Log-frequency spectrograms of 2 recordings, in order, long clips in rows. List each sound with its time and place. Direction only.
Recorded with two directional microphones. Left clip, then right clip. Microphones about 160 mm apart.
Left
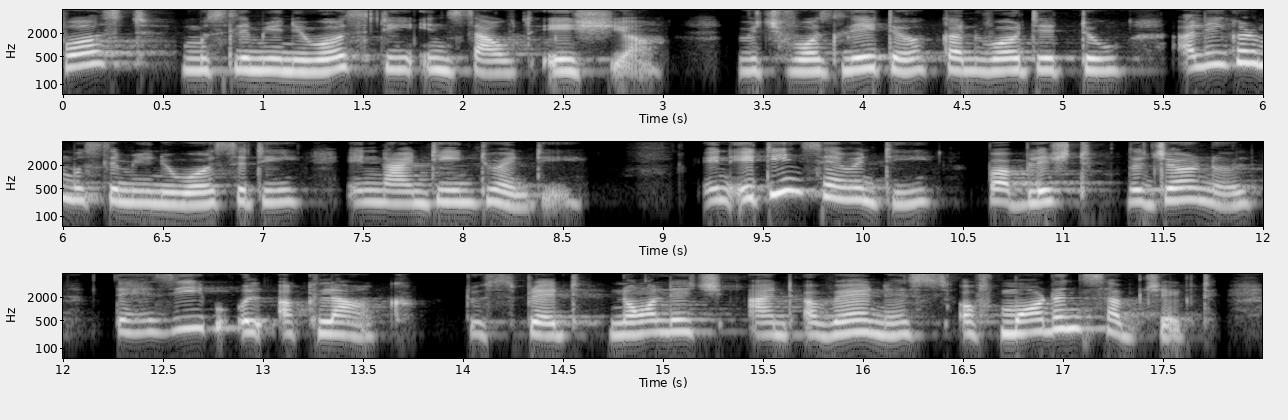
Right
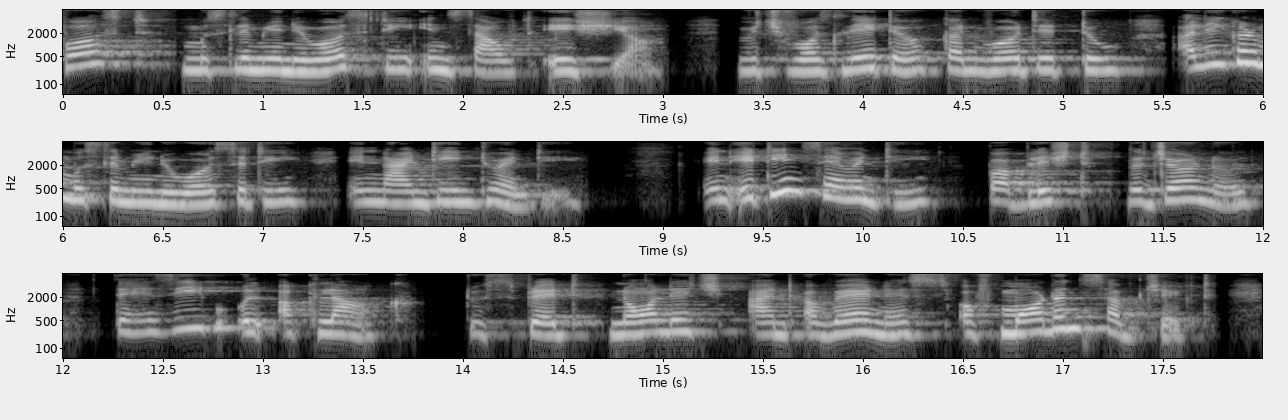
0.0 s a woman's voice: 30° left (ahead or behind)
16.6 s speech: 20° left (ahead or behind)
16.9 s a woman's voice: 30° left (ahead or behind)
